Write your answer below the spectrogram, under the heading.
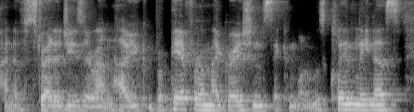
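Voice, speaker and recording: The voice carries a New Zealand accent and sounds somewhat breathy. The pace is fairly quick. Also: man. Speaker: software consultant and founder. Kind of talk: webinar presentation. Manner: casual, with frequent fillers.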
